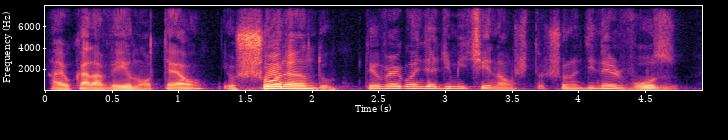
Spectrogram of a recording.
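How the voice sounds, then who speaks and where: A middle-aged man recounts a hard trip as a guest on an interview show. His voice sits at an ordinary male pitch. He jumps from loud, pressing emphasis to hushed, low-voiced asides as the story turns. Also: animated, brisk. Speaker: guest singer. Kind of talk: emotional storytelling testimony.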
